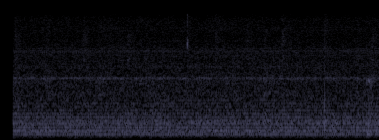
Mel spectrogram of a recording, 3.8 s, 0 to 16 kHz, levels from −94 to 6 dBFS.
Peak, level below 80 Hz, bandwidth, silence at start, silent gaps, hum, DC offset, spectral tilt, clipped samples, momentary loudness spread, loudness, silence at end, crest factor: -44 dBFS; under -90 dBFS; 11.5 kHz; 0.15 s; none; none; under 0.1%; -4 dB/octave; under 0.1%; 1 LU; -62 LUFS; 0 s; 20 dB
